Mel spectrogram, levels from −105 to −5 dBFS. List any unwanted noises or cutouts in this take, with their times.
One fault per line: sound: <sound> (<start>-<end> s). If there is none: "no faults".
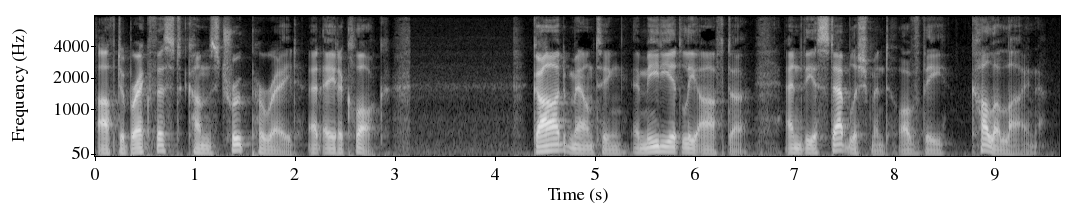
no faults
